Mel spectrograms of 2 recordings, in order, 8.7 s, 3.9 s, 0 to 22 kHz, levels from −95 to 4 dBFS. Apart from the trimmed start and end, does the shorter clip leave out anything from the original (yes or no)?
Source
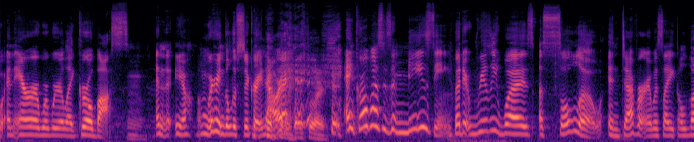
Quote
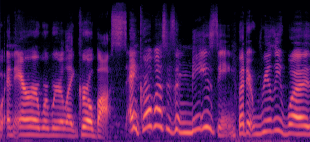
yes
